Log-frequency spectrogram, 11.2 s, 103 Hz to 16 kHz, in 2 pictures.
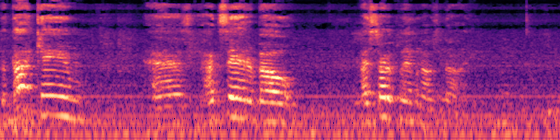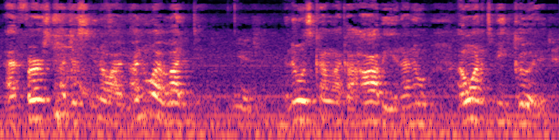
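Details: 22-year-old man born prematurely at about one pound, vocal cords had to develop as he grew and still not closing all the way; breathy dysphonia.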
